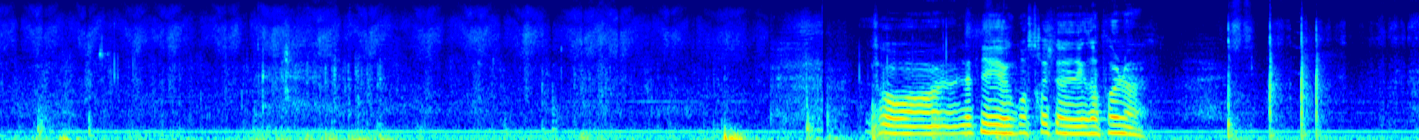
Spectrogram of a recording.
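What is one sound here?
A board eraser rubs across a blackboard.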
